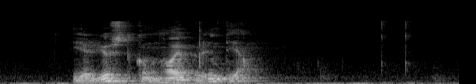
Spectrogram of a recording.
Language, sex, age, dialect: Faroese, male, 36-60, Norðurstreymoy/Eysturoy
